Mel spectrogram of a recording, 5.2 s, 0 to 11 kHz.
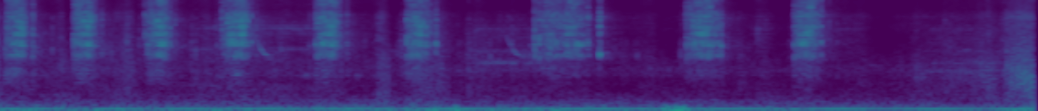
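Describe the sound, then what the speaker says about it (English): Ratchet wrench cranking down the two screws on a KTM 1290 Super Adventure S engine cover, a run of sharp, evenly spaced clicking bursts in rapid rhythm, close and clear over a low steady hum, with no talking. "and then crank up the two screws"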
